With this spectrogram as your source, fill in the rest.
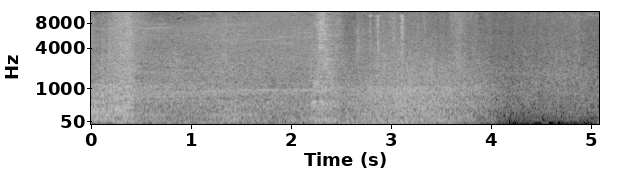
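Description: Wind rushes past steadily.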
